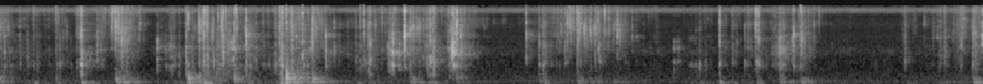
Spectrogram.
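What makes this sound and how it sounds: A utility knife blade shaves and cuts a hand-held, dry, hard orange bar of soap, throwing off crunchy flakes. Irregular bursts of bright, crisp crunching and scraping come in quick clusters, separated by short quiet pauses. Each sound ends dry and abrupt.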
